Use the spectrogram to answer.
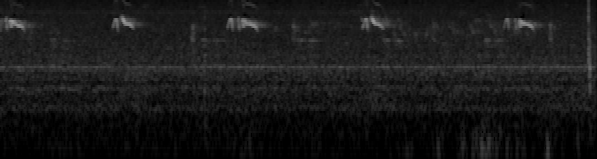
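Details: A black phoebe sings sharp, high, down-slurred notes about every second and a half on the Bill Williams River, Arizona, over a steady background hum and faint outdoor noise.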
